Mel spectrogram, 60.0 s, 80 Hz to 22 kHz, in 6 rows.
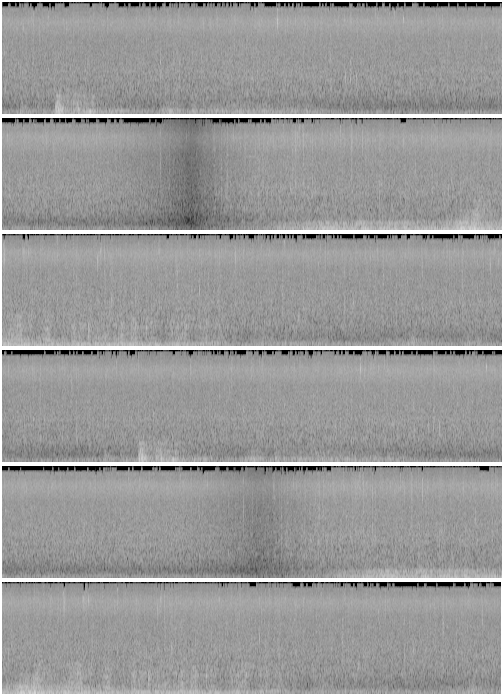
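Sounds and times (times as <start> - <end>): steady rain: 0.0 - 59.9
thunder rolling: 15.7 - 24.7, 46.6 - 57.1.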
